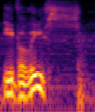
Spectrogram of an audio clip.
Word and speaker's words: Ivalice: My lifelong pronunciation of Ivalice is wrong. Good to know. Ivalice.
